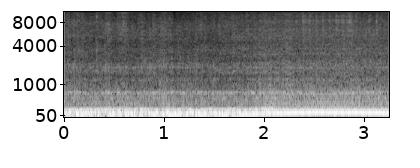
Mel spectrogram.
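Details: V8 tuned with an ACES Killshot kit, learn set to 15% compensation: a deep, even burble drops back and settles into a smooth, steady idle within a couple of seconds, with no stumble or hunting. Normal idle.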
